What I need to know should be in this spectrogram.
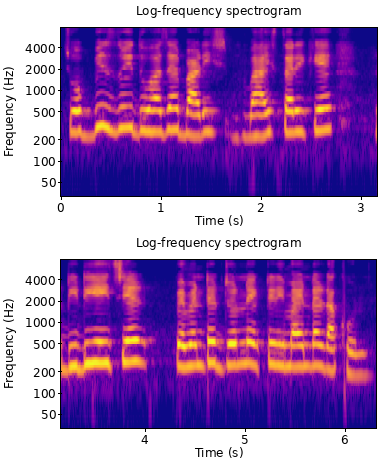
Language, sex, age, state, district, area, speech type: Bengali, female, 30-45, West Bengal, Paschim Bardhaman, urban, read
